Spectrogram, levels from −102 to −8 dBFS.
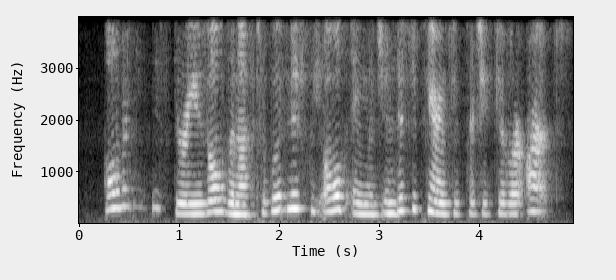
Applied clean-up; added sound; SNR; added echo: neural mask model DeepFilterNet 3.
